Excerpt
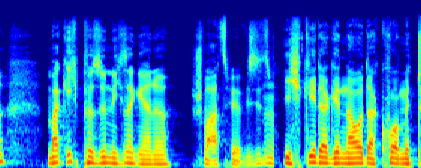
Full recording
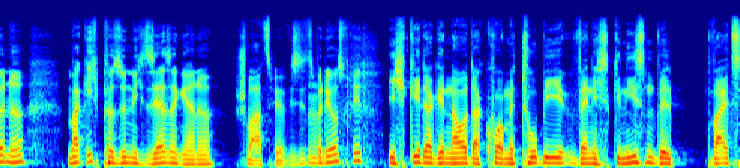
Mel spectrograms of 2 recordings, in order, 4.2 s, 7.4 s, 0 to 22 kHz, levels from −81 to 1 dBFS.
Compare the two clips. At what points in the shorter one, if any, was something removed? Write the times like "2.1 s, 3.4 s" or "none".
1.2 s, 2.7 s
